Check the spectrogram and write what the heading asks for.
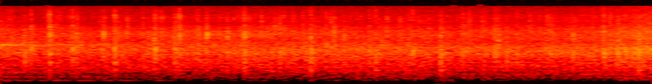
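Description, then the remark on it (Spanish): Steady applause from an audience at a gathering of choirs, a dense crackle of many hands clapping at an even level throughout, with no voices standing out. “un fuerte aplauso para Xavi.”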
